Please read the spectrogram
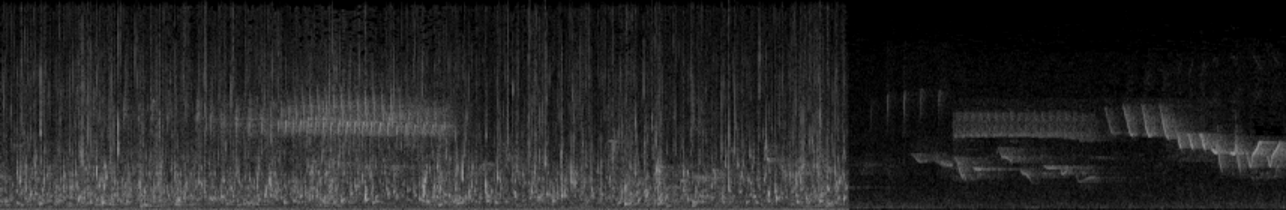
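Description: A thin stream of water from a mini pump's tube pouring and splashing into a shallow foil tray of water, cutting off suddenly about seven seconds in. Birds then chirp, with short falling high calls repeated.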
